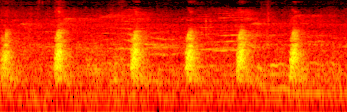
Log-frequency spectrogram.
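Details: Meerkat calling with six abrupt, husky barks repeated at a fairly steady pace of roughly two per second, with faint background hiss between notes.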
